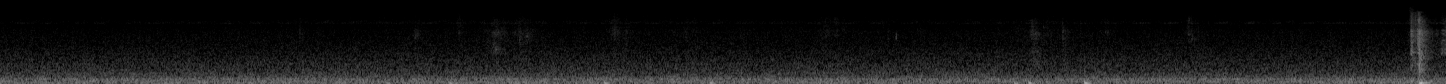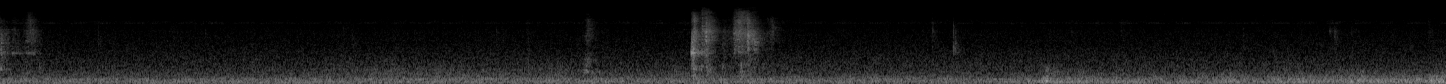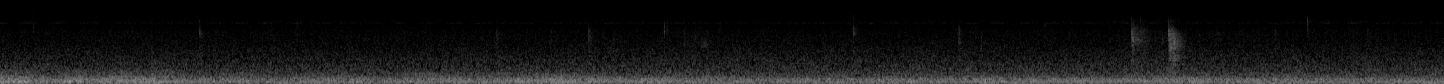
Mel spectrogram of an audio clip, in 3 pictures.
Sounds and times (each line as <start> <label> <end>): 0.0 rain 43.3
24.8 thunder 25.8
26.6 thunder 31.5
33.0 thunder 35.8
